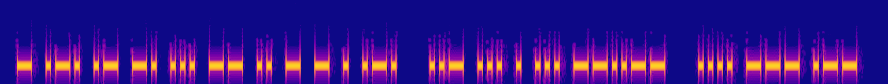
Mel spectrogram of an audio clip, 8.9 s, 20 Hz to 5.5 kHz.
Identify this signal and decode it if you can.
Morse code, heard as a keyed tone, about 25 wpm, 600 Hz. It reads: TRANSMITTER USES, HOW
